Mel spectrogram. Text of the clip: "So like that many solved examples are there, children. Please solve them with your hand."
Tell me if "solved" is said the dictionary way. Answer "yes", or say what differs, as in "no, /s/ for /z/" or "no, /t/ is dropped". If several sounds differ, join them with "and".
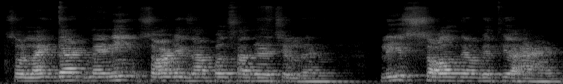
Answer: no, /v/ is dropped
